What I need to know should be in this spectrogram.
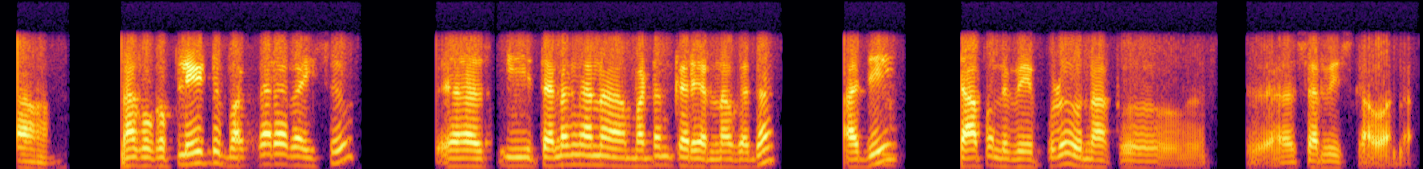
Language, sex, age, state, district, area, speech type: Telugu, male, 60+, Telangana, Hyderabad, rural, conversation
